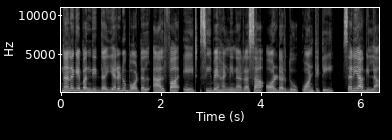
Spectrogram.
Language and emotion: Kannada, neutral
